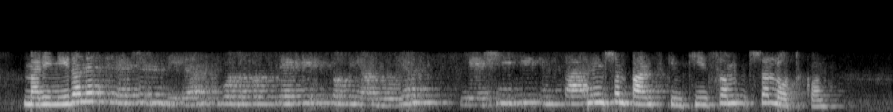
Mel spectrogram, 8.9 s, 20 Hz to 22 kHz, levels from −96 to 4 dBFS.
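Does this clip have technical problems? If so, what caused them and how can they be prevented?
Yes. The speech was carried over a G.729 codec at 8 kbit/s, which doesn't send the waveform at all. It sends a vocal tract filter, a pitch predictor and a few pulses per frame, and the decoder rebuilds speech from those. Everything above 4 kHz is discarded, so sibilants and brightness are gone, and the rebuilt excitation makes the speech sound plainly rough and synthetic for the whole clip. To prevent this, use a wideband codec such as G.722 or Opus at a higher bitrate wherever the network allows.

A burst of VoIP packet loss concealed by the speech codec occurs from 7.44 to 7.51 s. About 40 ms of audio never arrived, which fits two consecutive 20 ms packets being dropped. The decoder kept extrapolating from its last pitch and filter with falling gain, so that stretch turns into a buzzy tone or coloured noise that fades, and the speech just after it comes back weak or distorted while the decoder recovers. 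To prevent this, reduce network congestion and use a larger jitter buffer or forward error correction so lost packets can be recovered.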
